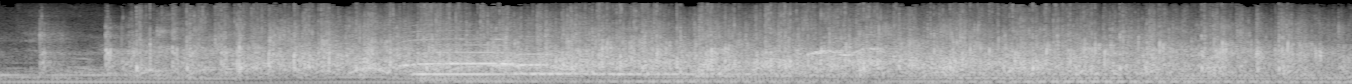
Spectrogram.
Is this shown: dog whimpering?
no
